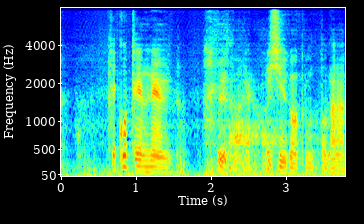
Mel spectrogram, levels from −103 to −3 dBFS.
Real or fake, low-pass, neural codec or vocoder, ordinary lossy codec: fake; none; codec, 16 kHz, 1 kbps, FunCodec, trained on Chinese and English, 50 frames a second; none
